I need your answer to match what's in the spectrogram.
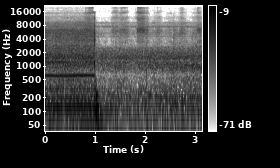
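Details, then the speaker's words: Mopar driver power window commanded through door module via Topdon TopScan Bluetooth OBDII scanner: steady motor hum about a second, then soft thud as glass closes fully; window motor working normally. "so it's on the actually in the door module where you can put the window down see Window Control"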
